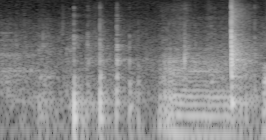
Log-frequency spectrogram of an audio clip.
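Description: Hands handling a cardboard box, with a few light clicks, then a low, steady hummed or grunted vocal sound from about halfway in, broken by a sharp click near the end.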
